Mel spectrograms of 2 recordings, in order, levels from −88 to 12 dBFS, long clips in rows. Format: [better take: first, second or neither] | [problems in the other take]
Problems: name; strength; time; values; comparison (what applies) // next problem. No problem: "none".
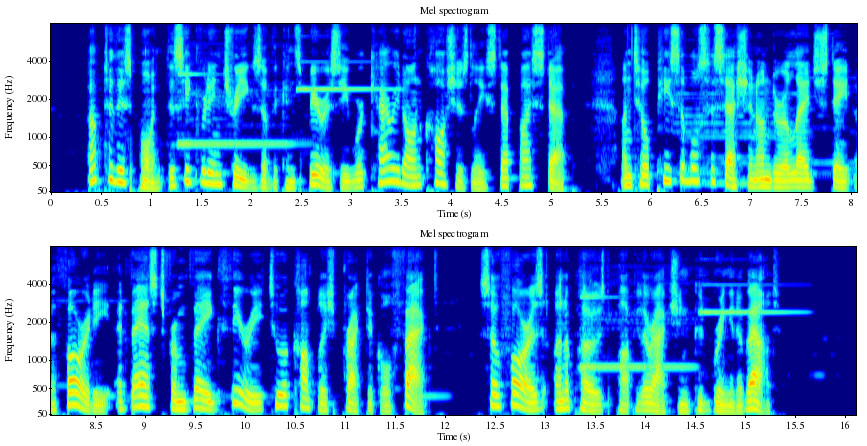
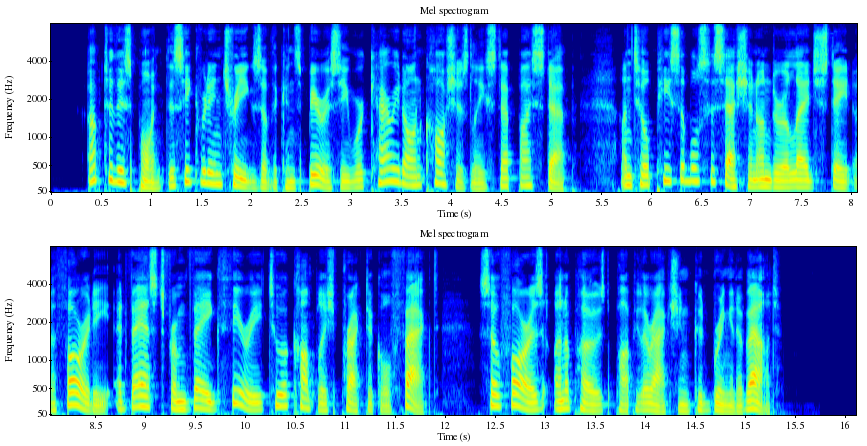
second | noise reduction (classical method Wiener filter)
